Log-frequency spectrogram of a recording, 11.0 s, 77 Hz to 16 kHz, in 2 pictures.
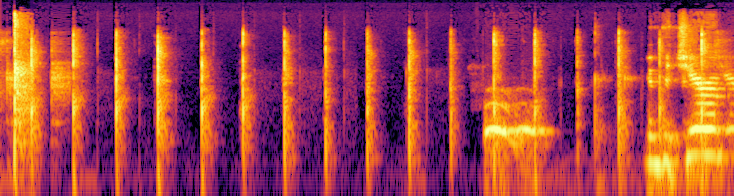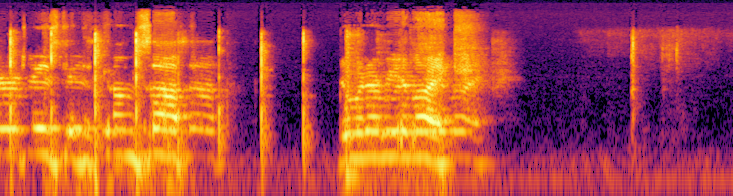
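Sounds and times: person clapping: 0.0 - 8.7.

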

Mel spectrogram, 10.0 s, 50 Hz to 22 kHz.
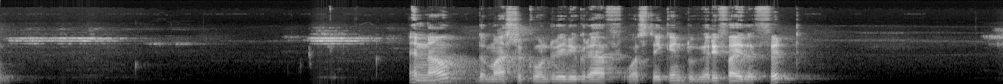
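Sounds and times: high-pitched dental tool whine: 0.0 - 4.6, 8.2 - 10.0.

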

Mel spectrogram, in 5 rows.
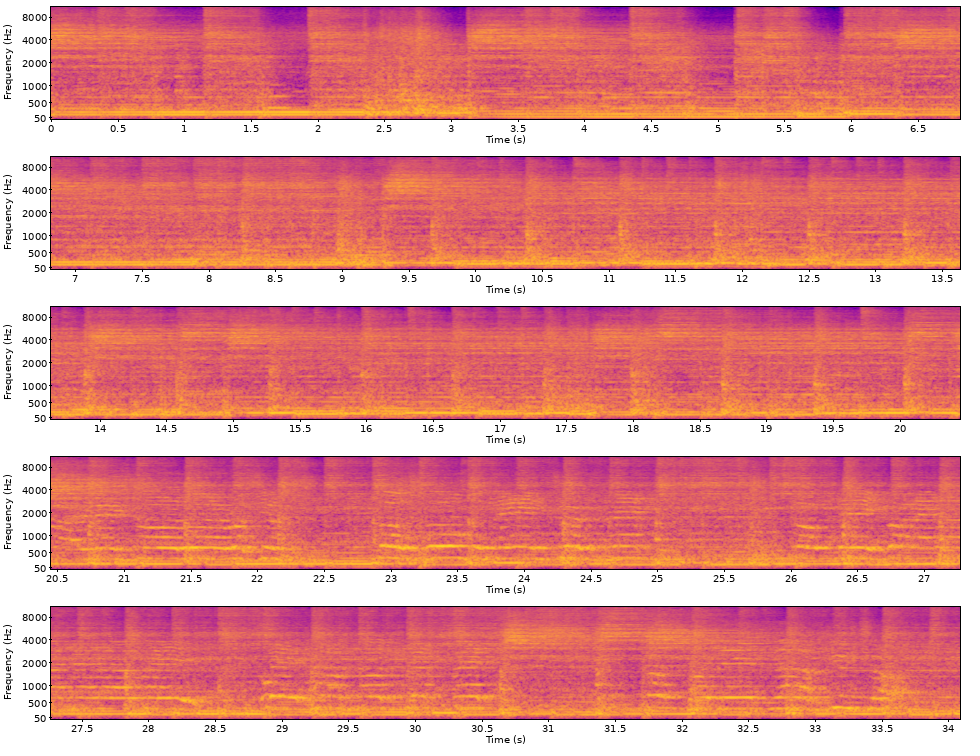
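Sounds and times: drum kit beat: 0.0 - 34.0
electric guitar: 0.0 - 34.0
held low bass notes: 0.0 - 34.0.

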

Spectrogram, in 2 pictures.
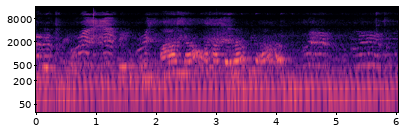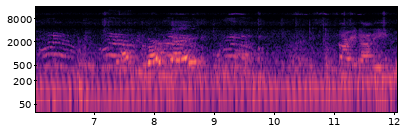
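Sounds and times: newborn baby crying: 0.0 - 3.4, 4.4 - 9.8
steady low hum: 0.0 - 12.0.

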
